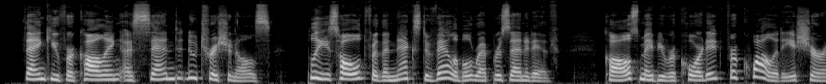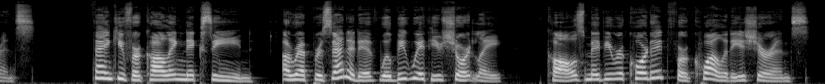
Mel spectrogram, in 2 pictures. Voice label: US PHONE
